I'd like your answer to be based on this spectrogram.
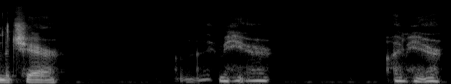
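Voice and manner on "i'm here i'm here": faint, dry whisper; weak raspy whisper. Acted. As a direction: barely get the words out. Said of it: "A weak, dry, raspy voice".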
